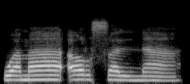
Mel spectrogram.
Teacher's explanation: no jerking or vibrating on the lam sakin or the ra sakin over here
